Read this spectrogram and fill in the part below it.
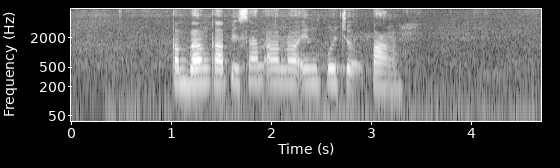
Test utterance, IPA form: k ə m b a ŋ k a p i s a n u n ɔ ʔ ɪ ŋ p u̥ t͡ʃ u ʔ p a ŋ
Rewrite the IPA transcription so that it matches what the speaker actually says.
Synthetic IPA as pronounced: k ə m b a ŋ k a p i s a n ɔ n ɔ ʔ ɪ ŋ p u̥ t͡ʃ ʊ ʔ p a ŋ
